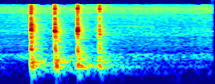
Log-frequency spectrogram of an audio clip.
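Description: About five quick, sharp knocks against the bus's sheet-metal interior panel in the first second, close to the microphone.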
